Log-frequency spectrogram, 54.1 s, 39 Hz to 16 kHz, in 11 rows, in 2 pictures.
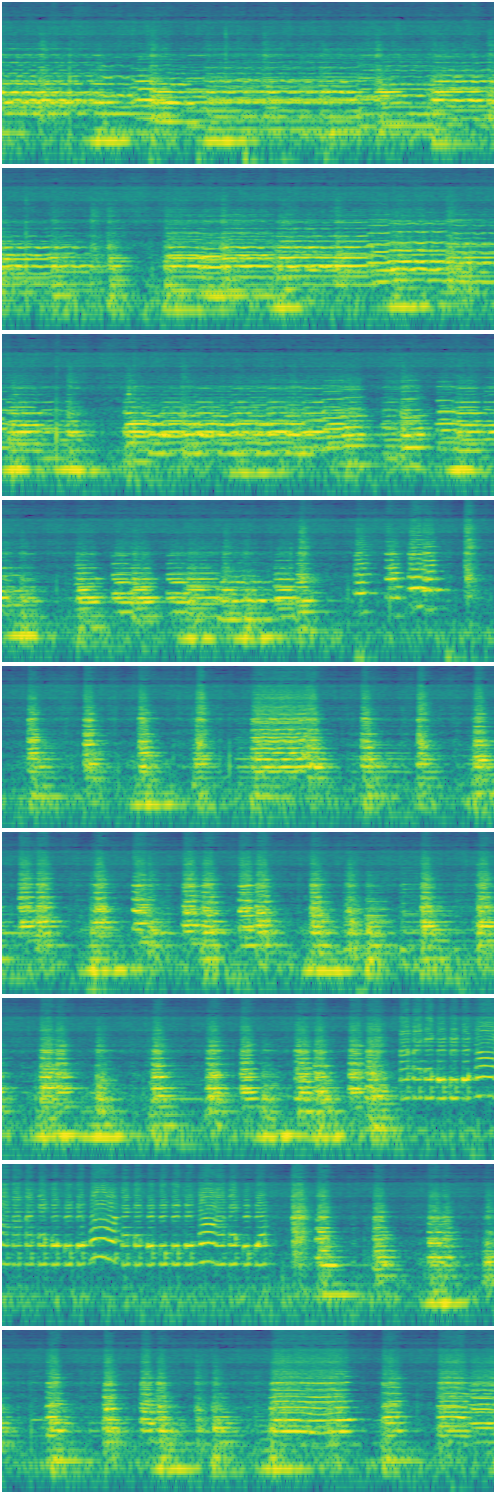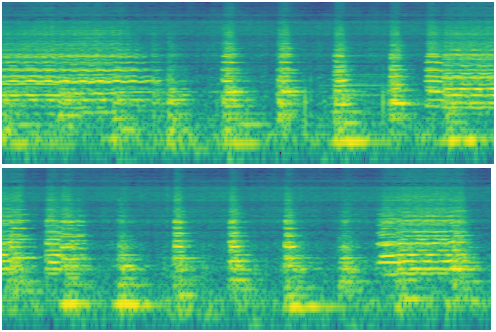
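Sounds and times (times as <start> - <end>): old record of dance band: 0.0 - 54.0
muted trumpet: 11.1 - 54.0.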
